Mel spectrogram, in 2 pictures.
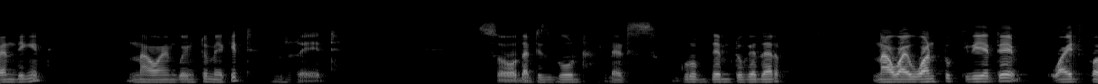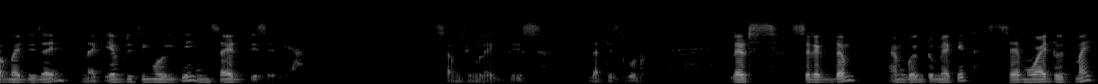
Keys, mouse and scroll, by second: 7.2 alt+scroll down 1, 7.8-8.3 scroll down 1, 9.5 click, 11.2-12.6 drag, 12.8 click, 14.0-16.5 alt+drag, 17.2 click, 19.5 shift+click, 21.5 shift+click.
